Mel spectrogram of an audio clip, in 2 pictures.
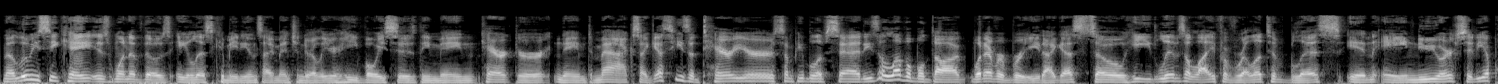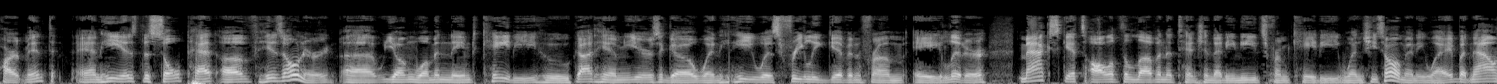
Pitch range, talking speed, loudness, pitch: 95-125 Hz, 195 wpm, -15 LUFS, 105 Hz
